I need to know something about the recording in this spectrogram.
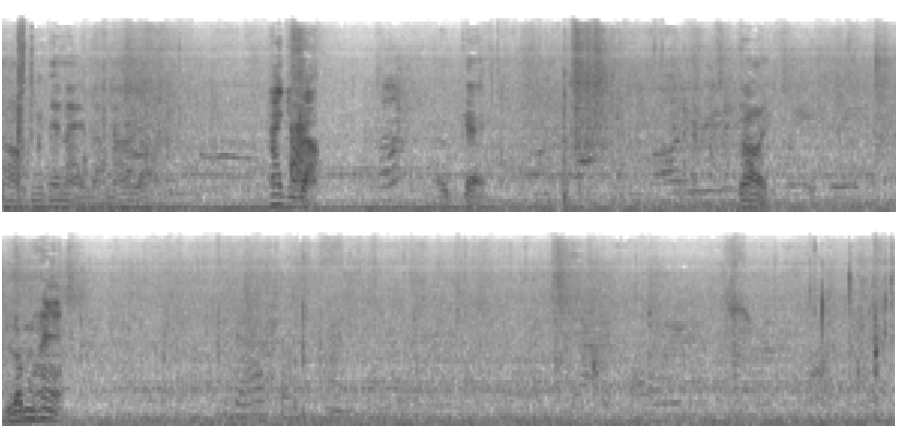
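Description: Hands lift and shift a cardboard box, which scrapes and thumps.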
